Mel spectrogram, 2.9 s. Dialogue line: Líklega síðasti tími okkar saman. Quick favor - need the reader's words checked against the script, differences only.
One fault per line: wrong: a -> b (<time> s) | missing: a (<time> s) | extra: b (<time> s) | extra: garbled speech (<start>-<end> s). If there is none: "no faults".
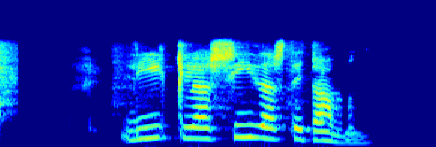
missing: tími okkar (2.1 s)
